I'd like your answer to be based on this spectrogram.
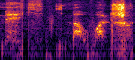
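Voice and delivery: hushed, breathless disbelief; stunned whisper. Real, not acted. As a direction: whisper it in shock. Stunned after dying.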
